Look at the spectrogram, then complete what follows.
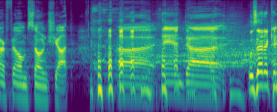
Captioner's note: crowd cheering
